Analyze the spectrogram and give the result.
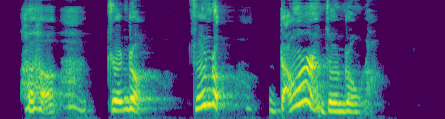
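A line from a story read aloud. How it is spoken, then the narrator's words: Chuckling. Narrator (Chinese): 嘿嘿一笑，道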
